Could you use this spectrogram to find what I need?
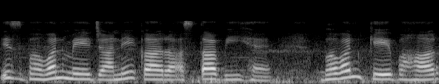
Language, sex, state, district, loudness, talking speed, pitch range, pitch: Hindi, female, Chhattisgarh, Bilaspur, -17 LUFS, 165 wpm, 215-255 Hz, 235 Hz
